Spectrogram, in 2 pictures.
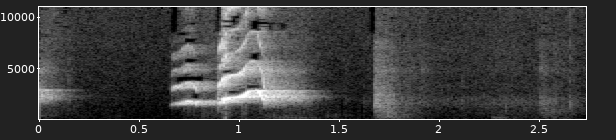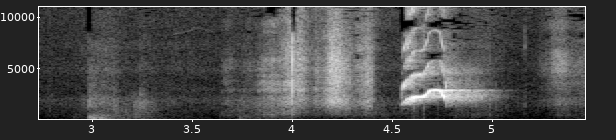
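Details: A pet cockatiel on Christmas Day, 25 December, gives two loud, shrill screeches about four seconds apart, each with a sharp rising whistle, with softer rustles and knocks between.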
